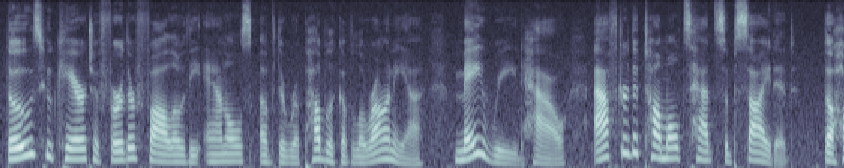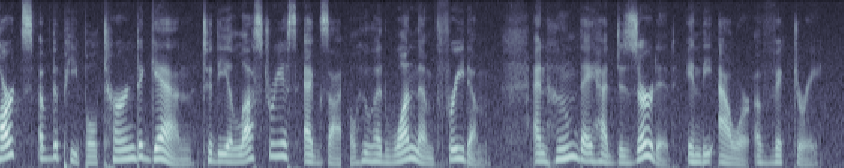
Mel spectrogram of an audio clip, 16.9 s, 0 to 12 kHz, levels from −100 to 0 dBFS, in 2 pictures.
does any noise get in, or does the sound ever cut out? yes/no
yes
